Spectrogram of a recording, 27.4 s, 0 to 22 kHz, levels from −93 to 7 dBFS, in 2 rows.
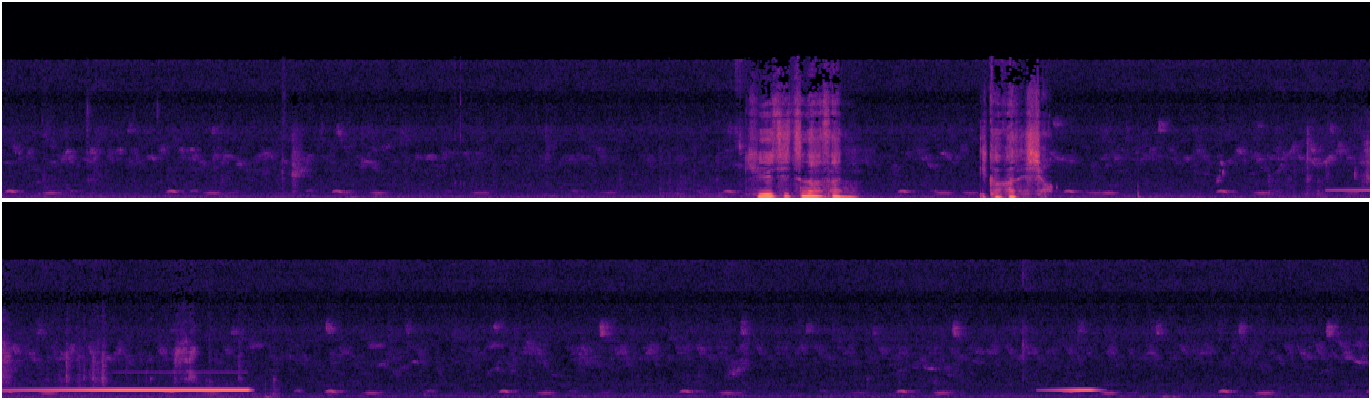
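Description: At 13.24 s a loudspeaker feedback squeal sets in: a pure tone near 988 Hz swells over about a second and a half until it sits around 15 dB above the programme, then stops at 16.22 s. The microphone is re-amplifying its own loudspeaker, and at that frequency the loop gain exceeds unity. The same 988 Hz tone returns from 24.03 to 24.74 s, rising faster and peaking lower, roughly 10 dB above the audio.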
